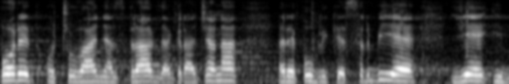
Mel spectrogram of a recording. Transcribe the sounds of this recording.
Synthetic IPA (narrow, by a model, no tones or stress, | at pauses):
po̞ɾe̞d̪o̞t͡ʃuʋaːɲazd̪ɾaːʋʎaɡɾad͡ʑana | ɾe̞publike̞sr̩bije̞ | jei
